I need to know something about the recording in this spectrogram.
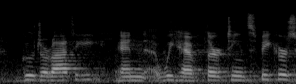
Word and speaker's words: Gujarati: There are 2 more Mandarin Chinese speakers with a total of 21, and the language is, this next language is pronounced Gujarati, and we have 13 speakers currently here at GCCS.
